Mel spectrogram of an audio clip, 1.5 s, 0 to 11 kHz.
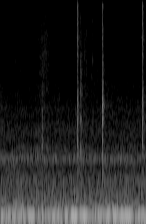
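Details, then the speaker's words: MK6 Jetta TDI with horn not sounding, 10 A fuse checked: a few light, crisp clicks over a low rumble show the horn relay is getting power and closing normally. "So that tells you your horn relay is getting power, it's closing."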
